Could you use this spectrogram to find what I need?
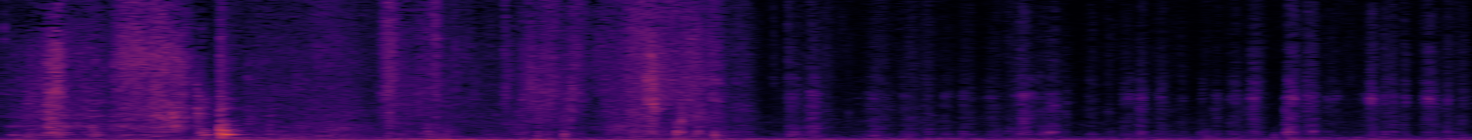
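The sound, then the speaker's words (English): A pen scratches softly across the front of a paper form during a medical intake, with faint, irregular strokes and light rustling. “I'm just going to write this down on the front of the form.”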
